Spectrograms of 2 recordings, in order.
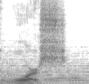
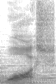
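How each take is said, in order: First: The word is said with an r sound. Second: The word is said without an r sound. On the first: "an R found its way into the word" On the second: "it's not wash"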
